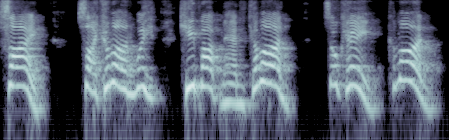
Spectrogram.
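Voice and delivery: very high, loud, urging, calling yell. A character keeps yelling for Sly to keep up, yelling after Sly. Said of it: "Keep yelling".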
